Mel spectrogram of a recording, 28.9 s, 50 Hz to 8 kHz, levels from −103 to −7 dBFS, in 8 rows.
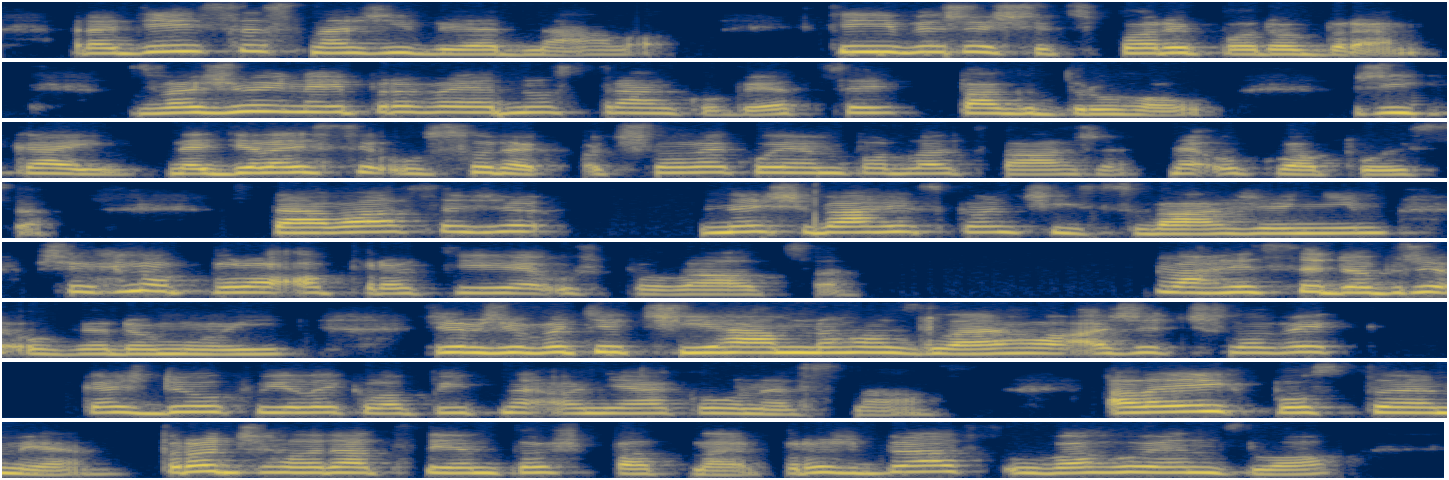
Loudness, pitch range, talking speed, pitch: -25 LUFS, 220-270 Hz, 160 wpm, 250 Hz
